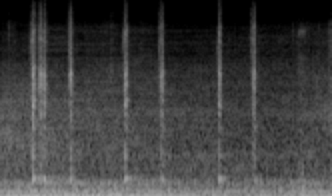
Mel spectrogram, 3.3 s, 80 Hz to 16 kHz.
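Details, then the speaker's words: New Stanadyne DB2 fuel shutoff solenoid on a 6.9/7.3 IDI injection pump, cover bolted down, key in run, wire touched to the spade: sharp, dry clicks over a faint hum show the solenoid moving freely. "now i'm going to touch this wire here to this spade and listen for an audible click from the pump if you can hear that"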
